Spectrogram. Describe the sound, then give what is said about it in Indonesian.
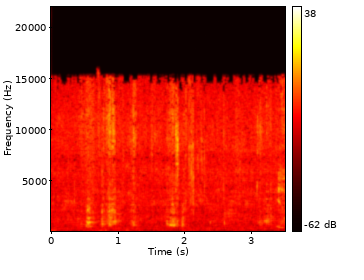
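A dog barks in a few short, sharp yelps spaced apart, with a whimpering edge, over a soft background hiss. “Lagi jagain siapa sih anjing? Anjingnya lagi jagain siapa sih?”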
